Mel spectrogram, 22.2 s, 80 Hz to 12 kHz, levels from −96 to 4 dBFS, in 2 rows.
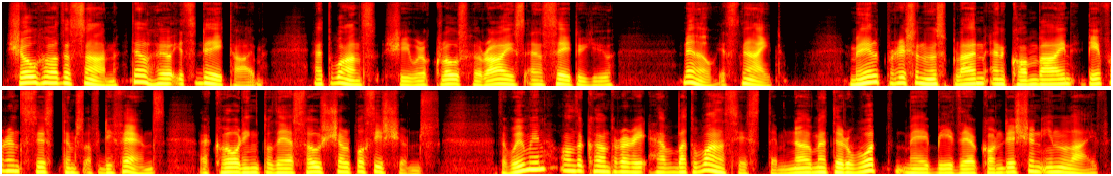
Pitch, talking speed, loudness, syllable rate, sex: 140 Hz, 145 wpm, -18 LUFS, 4.2 syllables/s, male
